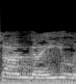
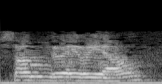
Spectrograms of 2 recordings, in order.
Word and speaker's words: Sangreal: And the word Sangreil itself has 2 possible pronunciations which are very interesting. Sangreal, the blood of the king, and Sangreil, the holy cup.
